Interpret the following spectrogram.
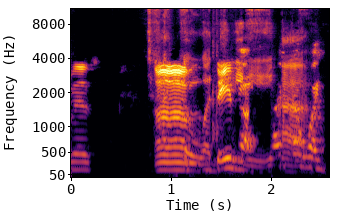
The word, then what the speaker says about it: Waititi: I can never pronounce it right. Taka Wahidi, whatever his name is. Taika Dave Waititi. Waititi.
